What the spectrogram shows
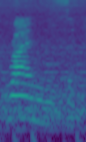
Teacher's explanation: you have an unvoiced next to another unvoiced sound over here because n is voiced you already have your voice box on and that's going to cause this s to be voice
